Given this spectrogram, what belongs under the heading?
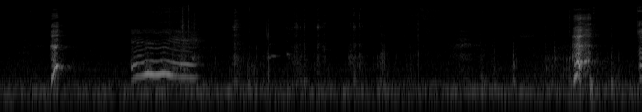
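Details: Infant: two abrupt hiccup sounds with a brief voiced babble between them; hiccups.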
